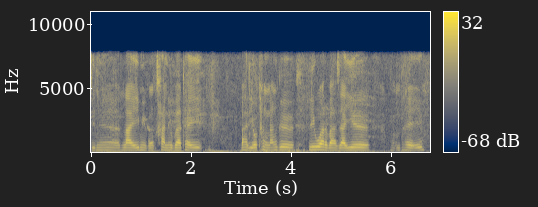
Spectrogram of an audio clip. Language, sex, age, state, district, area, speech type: Bodo, female, 18-30, Assam, Udalguri, rural, spontaneous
